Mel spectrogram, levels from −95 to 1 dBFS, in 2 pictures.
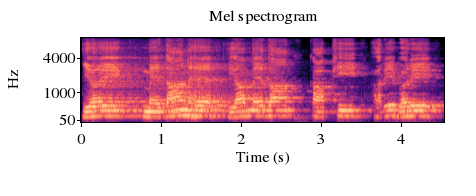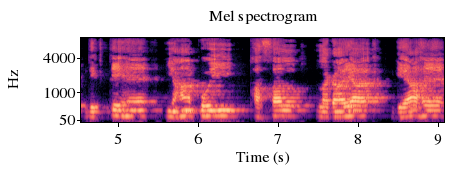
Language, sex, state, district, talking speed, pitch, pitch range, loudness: Hindi, male, Bihar, Lakhisarai, 105 wpm, 150 Hz, 140-150 Hz, -15 LUFS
